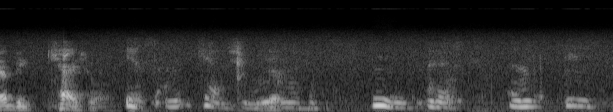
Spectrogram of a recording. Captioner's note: whispering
